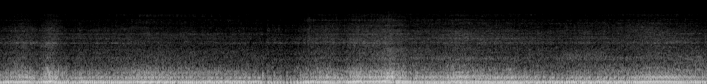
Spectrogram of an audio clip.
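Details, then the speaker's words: Honda CB750 after carb rebuild and sync, on a test ride: lumpy, uneven beat with no smooth four-cylinder note, sounds down a cylinder; misfire traced to faulty kill switch contacts. "Kind of sounds like it's down a cylinder right now, which is weird. Yeah, it's not happy."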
